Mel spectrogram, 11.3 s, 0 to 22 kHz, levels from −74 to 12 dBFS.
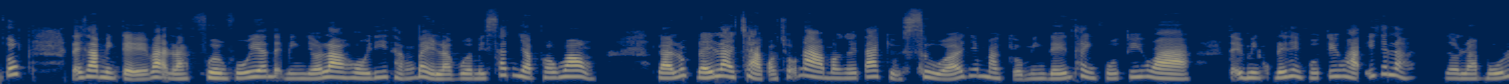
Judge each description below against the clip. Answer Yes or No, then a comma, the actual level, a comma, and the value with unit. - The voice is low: No, high, 220 Hz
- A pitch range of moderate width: Yes, average, 4.8 semitones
